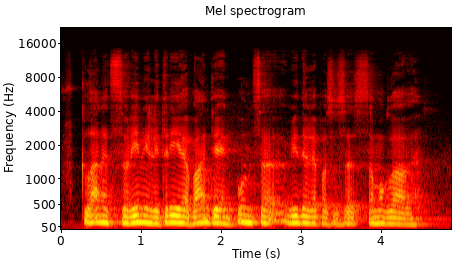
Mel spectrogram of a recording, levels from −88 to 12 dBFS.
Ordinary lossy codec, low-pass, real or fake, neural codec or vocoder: none; 14.4 kHz; real; none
